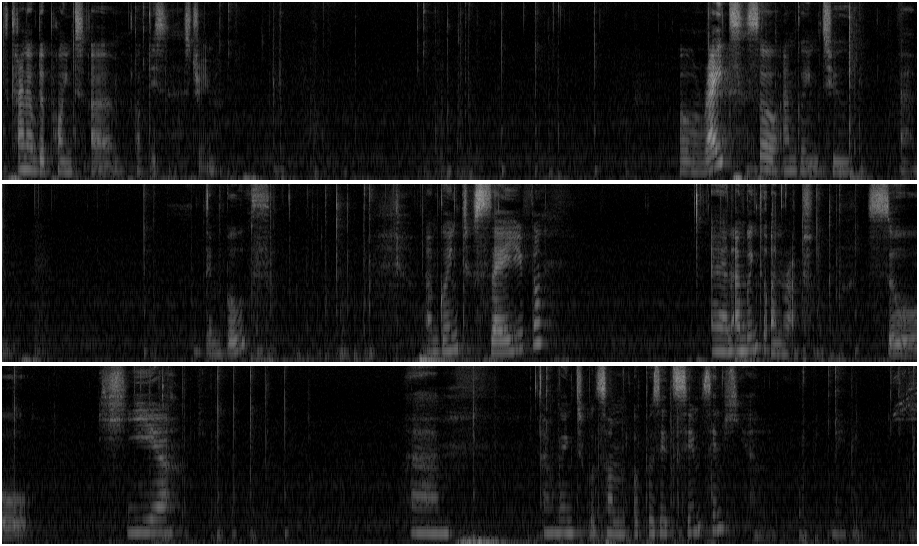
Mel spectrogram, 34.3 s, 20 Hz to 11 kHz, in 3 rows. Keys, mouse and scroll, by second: 1.5 click, 2.0 g, 3.3 KP_3, 3.8 z, 4.2 g, 5.5 a, 5.6 Tab, 6.7 z, 9.3-10.5 right drag, 10.5 ctrl+j, 13.9 Tab, 15.0 a, 15.3 Tab, 15.7 ctrl+s, 21.7 Tab, 24.4-26.3 drag, 26.3-28.1 middle drag, 29.5-31.1 right drag, 31.1 KP_7, 33.1-34.3 middle drag.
